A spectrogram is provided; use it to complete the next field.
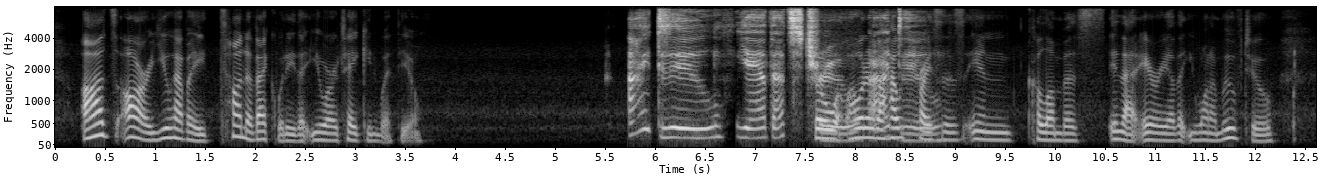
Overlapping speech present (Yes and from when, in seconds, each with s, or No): Yes, from 7.6 s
